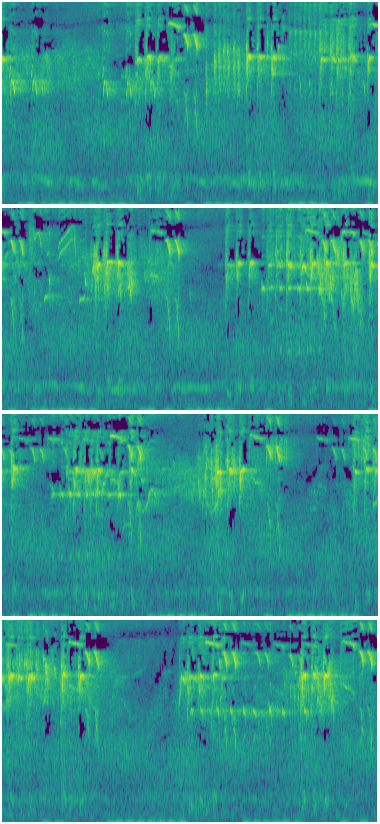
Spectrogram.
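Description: Several songbirds chirping and singing, with high chirps and short whistled notes coming in quick clusters every second or two.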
